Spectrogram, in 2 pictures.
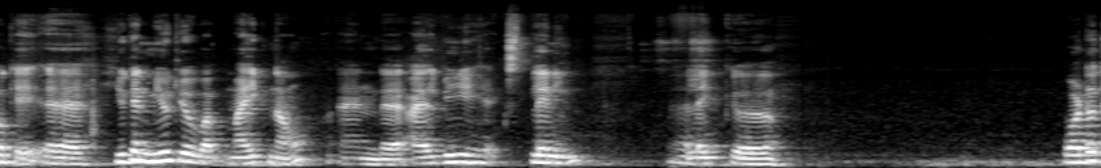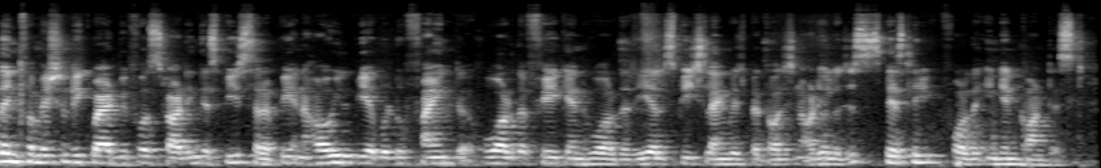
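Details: Adult man speaking; normal voice.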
